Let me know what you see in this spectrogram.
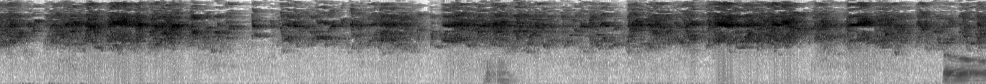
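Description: Many small birds chirping continuously, a dense chorus of high twitters.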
